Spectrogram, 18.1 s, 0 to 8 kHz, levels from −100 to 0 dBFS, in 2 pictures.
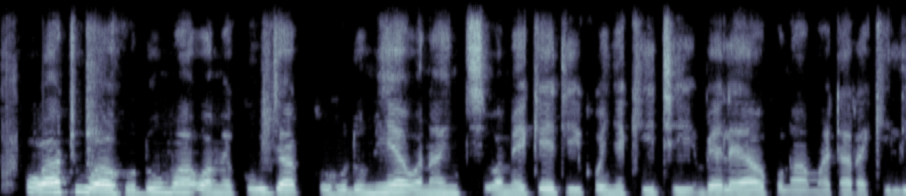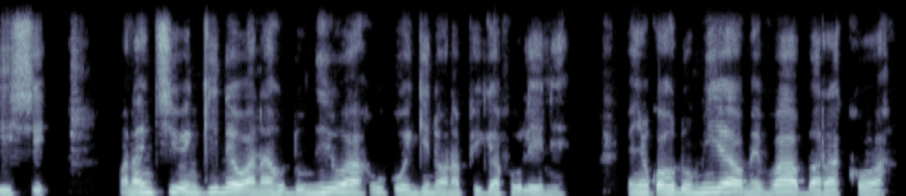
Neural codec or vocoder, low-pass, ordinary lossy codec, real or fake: none; 7.2 kHz; Opus, 64 kbps; real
